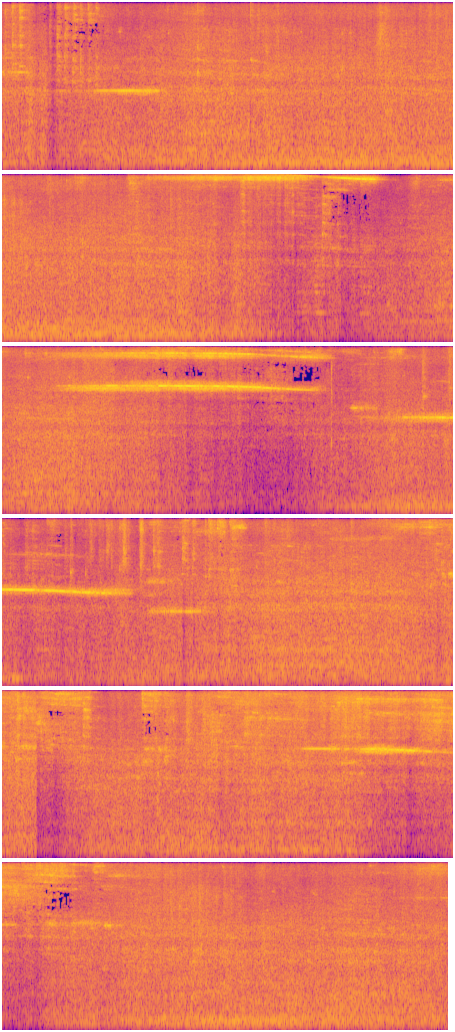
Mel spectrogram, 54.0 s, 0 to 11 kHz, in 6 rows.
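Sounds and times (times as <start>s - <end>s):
high-pitched wheel squeals: 0.0s - 3.4s, 11.8s - 16.6s, 19.0s - 31.4s, 40.5s - 47.9s
freight train wheels rumbling on rail: 0.0s - 54.0s.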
